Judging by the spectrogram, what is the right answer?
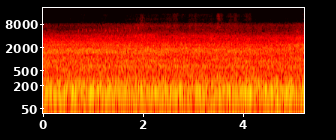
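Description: Steady outdoor background rumble of airport and road traffic with a constant low hum, unchanging throughout.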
